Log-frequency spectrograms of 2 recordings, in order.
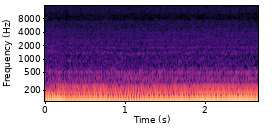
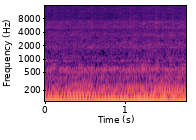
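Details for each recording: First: Mitsubishi Eclipse GSX 4G63, complete cold start after fixing a vacuum leak: keeps itself running with no pedal, settling into a low steady even idle with no hunting or misfire; sounds healthy. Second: Mitsubishi Eclipse GSX 4G63 first start, vacuum line off the manifold plugged: low, lumpy idle with uneven firing pulse, running very rich; owner may turn fuel pressure down and suspects a remaining boost leak.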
